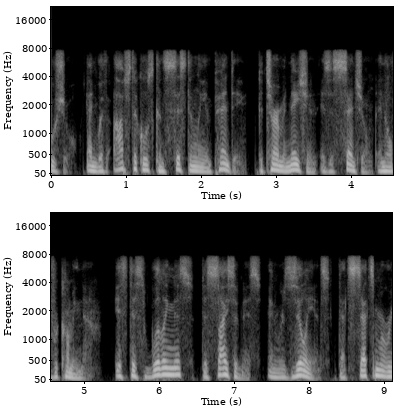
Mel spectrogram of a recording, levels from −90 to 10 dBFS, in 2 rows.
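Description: The speech shows no technical faults, and its content stops at about 7.5 kHz, consistent with an AMR wideband (HD Voice) codec path running at 12.65 kbit/s.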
